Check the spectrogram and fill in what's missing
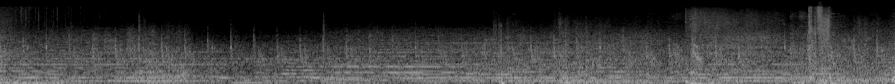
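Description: Dense, continuous gunfire from enemies in the video game Destiny 2: Warmind, rattling loudly through the whole stretch with sharp bursts rising near the end and no clear voices over it.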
